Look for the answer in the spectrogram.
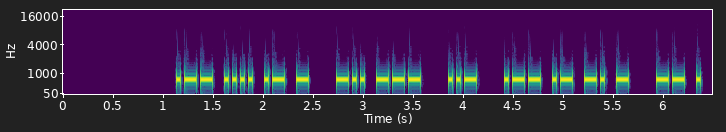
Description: Morse code, heard as a keyed tone, about 30 wpm, 700 Hz. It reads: WHAT DO U WANT ME
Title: Sentences from Top 200 Words and Abbreviations 30wpm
